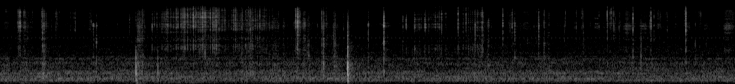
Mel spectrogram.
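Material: Soap.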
